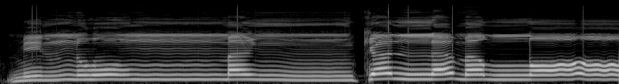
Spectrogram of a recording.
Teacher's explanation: Dua mim bertemu, satu mati, satu hidup. Maka kena gabungkan bacaan jadi satu mim. Maksudnya mim pertama itu digabungkan ataupun dimasukkan ke dalam mim yang kedua. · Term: idgham mislain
